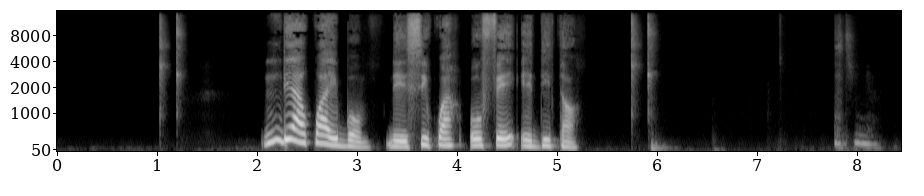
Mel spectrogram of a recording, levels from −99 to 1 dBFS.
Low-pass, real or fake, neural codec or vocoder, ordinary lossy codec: 14.4 kHz; fake; autoencoder, 48 kHz, 32 numbers a frame, DAC-VAE, trained on Japanese speech; MP3, 64 kbps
